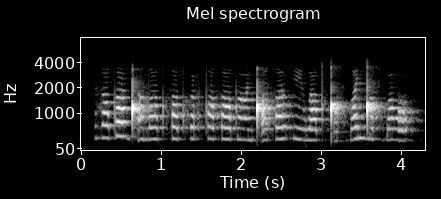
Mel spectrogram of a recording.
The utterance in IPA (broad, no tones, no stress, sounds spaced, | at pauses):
z ə˞ tˤ i ǃʼ ẽ dˤ ɛː tˤ sˤ ɵ d χ ɵ f tˤ u sˤ ɛ tˤ ẽː ǃʼ ɛ sˤ e l k eː w i tˤ ɡ͡ǃ ɔ sˤ b e ŋ͡ǃ ɔ tˤ b ɔ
